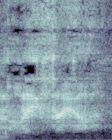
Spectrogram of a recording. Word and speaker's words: aletheia: 225 ALETHEIA. Let's see if we can get it to pronounce it. Strong's G 225 Aletheia. Aletheia.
